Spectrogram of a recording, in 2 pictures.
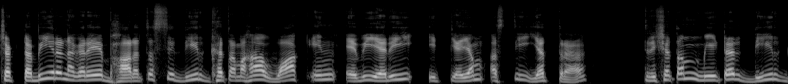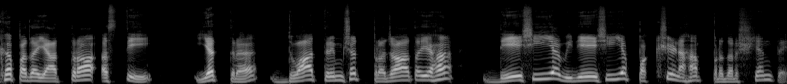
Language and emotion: Sanskrit, neutral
